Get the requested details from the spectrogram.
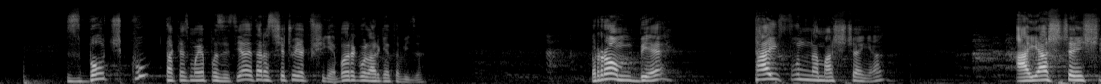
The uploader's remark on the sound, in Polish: Nauczanie zostało nagrane podczas Sesji 4 konferencji „Czas Poruszenia vol.3 | Warszawa”.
